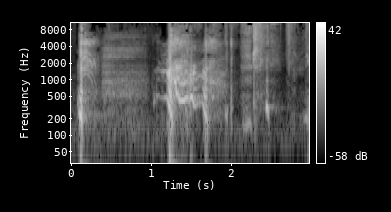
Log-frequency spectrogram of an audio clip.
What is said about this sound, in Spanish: Es normal que le dé la tos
